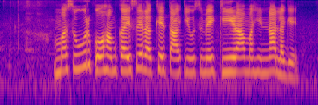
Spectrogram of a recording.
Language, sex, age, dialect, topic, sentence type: Magahi, female, 41-45, Southern, agriculture, question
